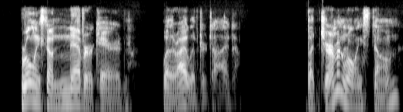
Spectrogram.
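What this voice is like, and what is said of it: Usual voice. Nothing is said of it.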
